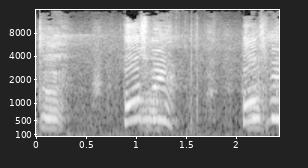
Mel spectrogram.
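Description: A man whimpering and crying out in pain in a high voice: a cry trailing off at the start and a longer, arching wail about a second in.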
